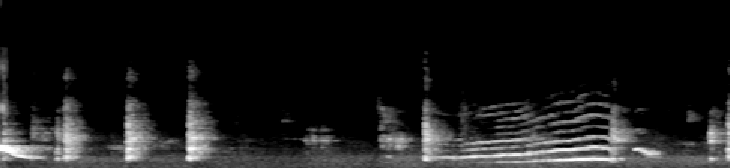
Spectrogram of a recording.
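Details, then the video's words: Starling heard close in nature: a few sharp clicks, then a long rich whistle that rises and swells, followed by more clicks. "The song of the starling"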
